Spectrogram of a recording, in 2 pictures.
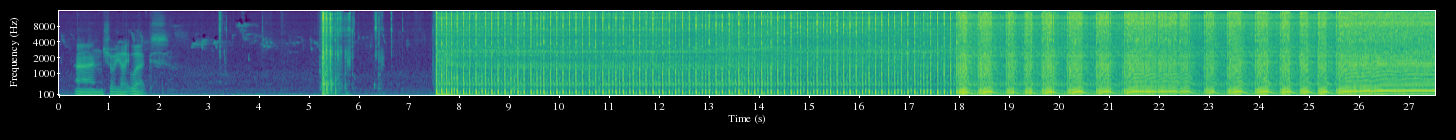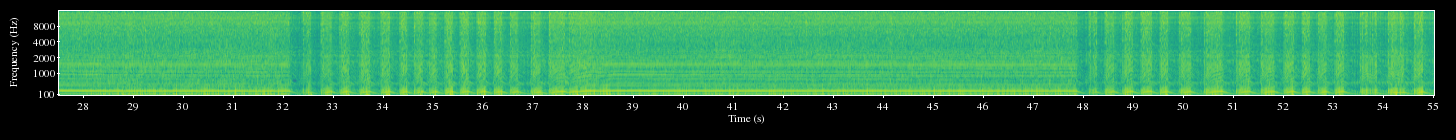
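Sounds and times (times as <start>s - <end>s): model aircraft engine revving: 7.5s - 55.0s.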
